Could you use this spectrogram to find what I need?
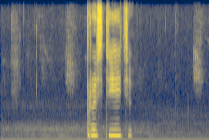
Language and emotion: Russian, sad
